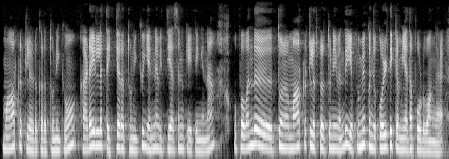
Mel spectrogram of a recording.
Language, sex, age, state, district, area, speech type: Tamil, female, 45-60, Tamil Nadu, Erode, rural, spontaneous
